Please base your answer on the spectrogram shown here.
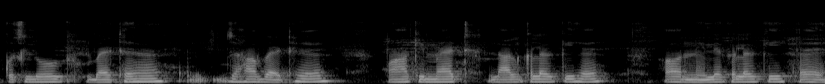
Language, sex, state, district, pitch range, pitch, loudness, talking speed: Hindi, male, Chhattisgarh, Rajnandgaon, 115-130 Hz, 120 Hz, -32 LUFS, 140 wpm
